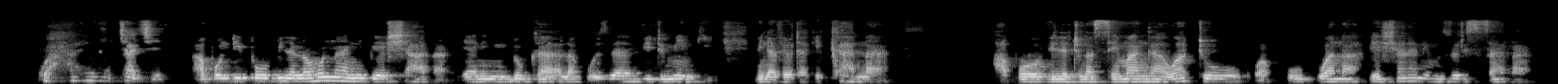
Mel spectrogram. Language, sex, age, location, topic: Swahili, male, 18-24, Wajir, finance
